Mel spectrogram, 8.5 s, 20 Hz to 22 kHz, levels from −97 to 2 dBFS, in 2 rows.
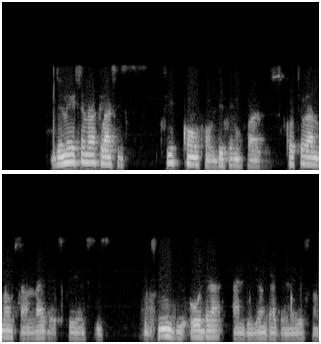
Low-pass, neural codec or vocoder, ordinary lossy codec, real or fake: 5.4 kHz; none; none; real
